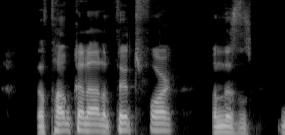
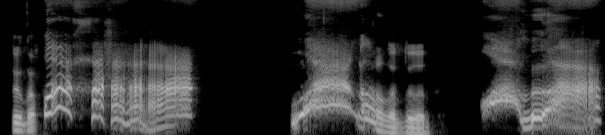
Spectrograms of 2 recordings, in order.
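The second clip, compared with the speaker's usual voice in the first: silly high shrieks; slower than usual. Real, not acted.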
